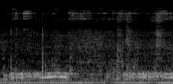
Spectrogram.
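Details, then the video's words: Domestic Kalanka pigeons in a kept flock calling after a young bird: low soft cooing, a few droning notes, under steady background hiss and low hum. "আমাদের কালাঙ্কা ওখানে ডাকাডাকি করছে বেবিটার পেছনে সবাই ডাকাডাকি করছে"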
